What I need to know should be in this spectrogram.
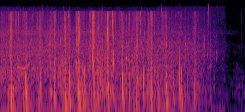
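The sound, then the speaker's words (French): A galloping horse sends out many quick, irregular hoof impacts over a dense rustling bed, fairly loud and continuous, before cutting off abruptly near the end. “vous retournez vers la cité sous les hurrahs de la ligne de défense, pour rejoindre au galop le palais du roi Syaxar.”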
